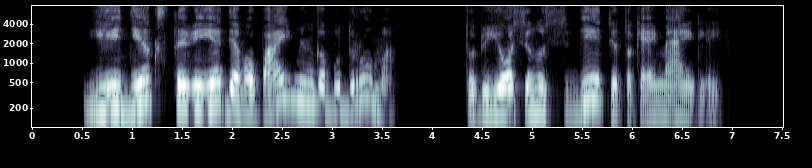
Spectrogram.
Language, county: Lithuanian, Kaunas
